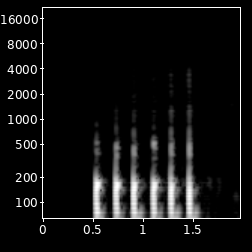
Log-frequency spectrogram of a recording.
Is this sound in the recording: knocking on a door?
yes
